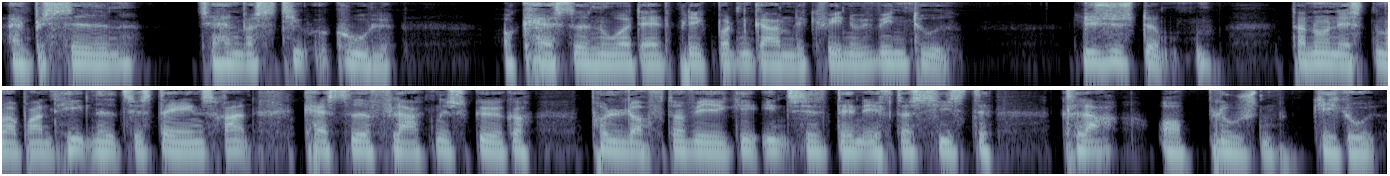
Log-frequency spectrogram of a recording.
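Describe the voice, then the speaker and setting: A man narrating a horror tale as an audiobook, in a measured, deliberate way. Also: mid-range voice, level tone, no echo, clean studio sound.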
